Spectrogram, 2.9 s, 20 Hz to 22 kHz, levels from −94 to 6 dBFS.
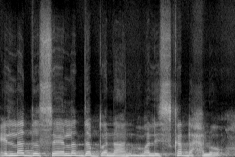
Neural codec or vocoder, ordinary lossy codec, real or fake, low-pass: codec, 44.1 kHz, 7.8 kbps, Pupu-Codec; none; fake; none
